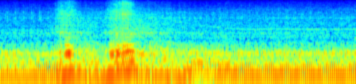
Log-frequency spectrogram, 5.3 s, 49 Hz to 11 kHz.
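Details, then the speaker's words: GM 2.2 non-Ecotec (Sunfire) after timing chain and crank sensor replacement, fresh oil; low idle with two quick revs, uneven flutter underneath suggesting a misfire; owner suspects a bent valve, compression check pending; rough running flutter. "Sounds like it's still got a little bit of a flutter. So, may have a little bit of a bent valve."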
